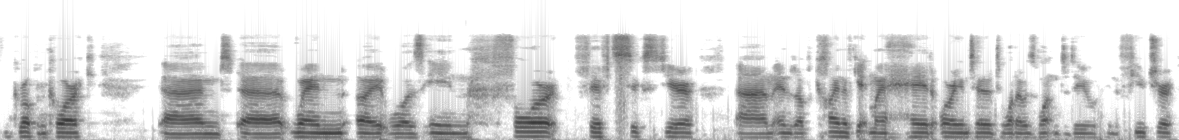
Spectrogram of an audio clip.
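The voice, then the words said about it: Irish accent. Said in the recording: “controversial with this Irish accent”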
